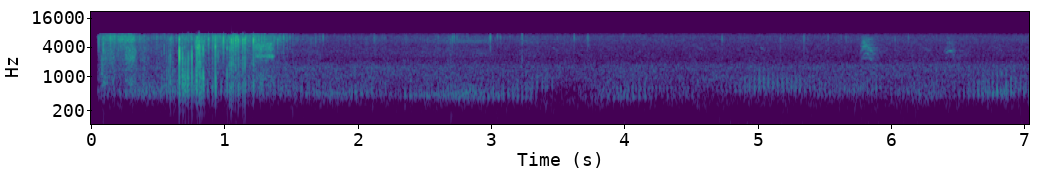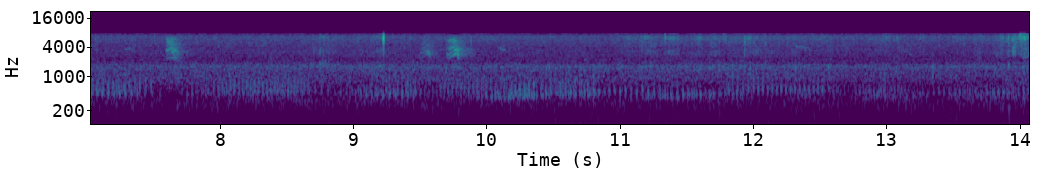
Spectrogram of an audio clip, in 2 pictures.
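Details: Amorous frogs croaking in a garden pond in Blarney, County Cork, Ireland, in February: a soft, continuous low purring chorus of overlapping croaks, with a brief crackle near the start and faint clicks and splashes above.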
